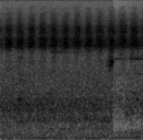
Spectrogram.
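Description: Crickets trilling in a fast, even pulse, about eight pulses a second, over a low steady rumble; the rumble's middle range drops away suddenly near the end.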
